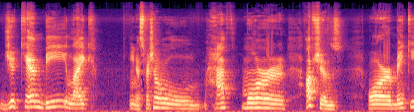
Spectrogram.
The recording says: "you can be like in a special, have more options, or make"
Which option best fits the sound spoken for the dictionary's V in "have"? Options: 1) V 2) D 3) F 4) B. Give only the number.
3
